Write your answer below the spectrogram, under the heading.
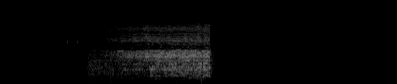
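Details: A couple of short clicks, then a two-second burst of broad hissing noise, followed by silence.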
